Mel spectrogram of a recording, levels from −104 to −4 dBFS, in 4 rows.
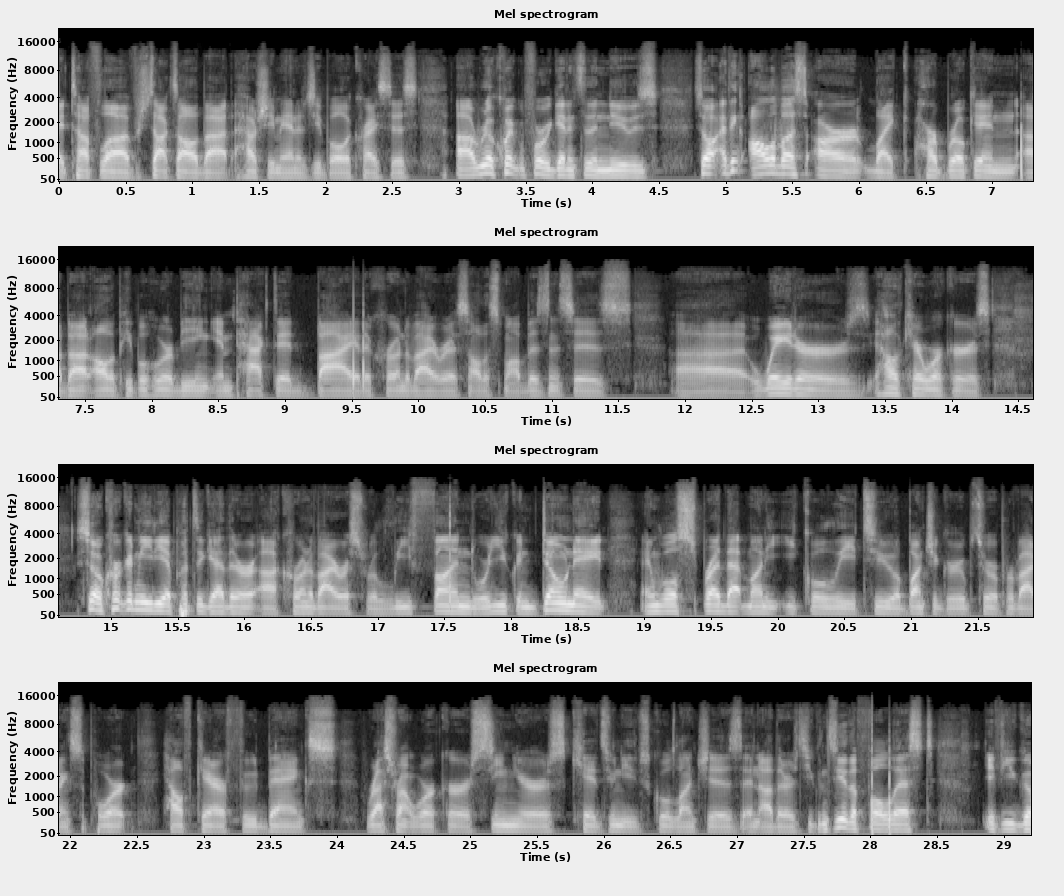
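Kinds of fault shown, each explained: Loud pop: sharp thumps land on top of the speech, likely voltage spikes from a switch or plug. Some come singly, some in close pairs.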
